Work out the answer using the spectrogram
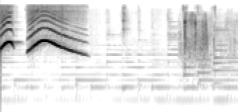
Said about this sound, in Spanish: Espero el silbido del jefe de estación.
